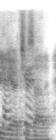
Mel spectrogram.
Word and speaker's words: Giulio Cesare: Or just say Giulio Caesar in Italian. Yeah. Okay, Giulio Cesare. – Yeah. There we go.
